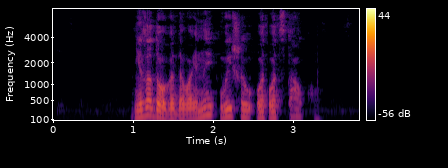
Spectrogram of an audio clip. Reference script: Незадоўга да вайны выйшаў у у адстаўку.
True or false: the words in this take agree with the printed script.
true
